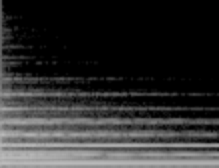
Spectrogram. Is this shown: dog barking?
no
